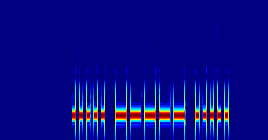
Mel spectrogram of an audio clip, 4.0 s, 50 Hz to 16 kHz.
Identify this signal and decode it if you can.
Morse code, heard as a keyed tone, about 22 wpm, 700 Hz. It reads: 505
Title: Numbers - 3-Digit 22wpm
